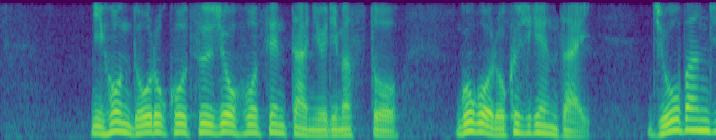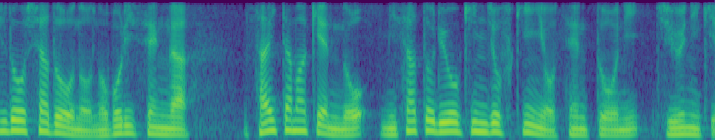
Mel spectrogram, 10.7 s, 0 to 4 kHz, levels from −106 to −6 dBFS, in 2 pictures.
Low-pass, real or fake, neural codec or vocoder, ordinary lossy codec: 3.6 kHz; real; none; none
